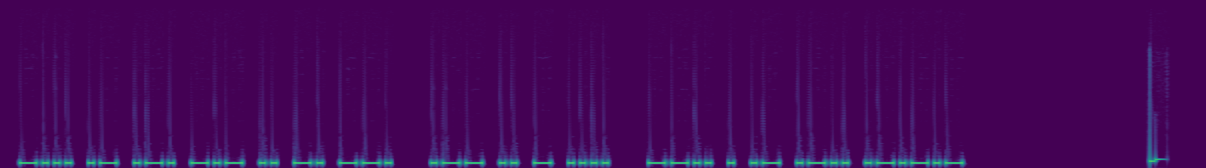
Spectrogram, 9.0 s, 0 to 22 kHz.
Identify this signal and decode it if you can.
Morse code, heard as a keyed tone, about 28 wpm, 700 Hz. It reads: BARKING WITH ZEAL.
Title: Pangram Challenge v2 - 28wpm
